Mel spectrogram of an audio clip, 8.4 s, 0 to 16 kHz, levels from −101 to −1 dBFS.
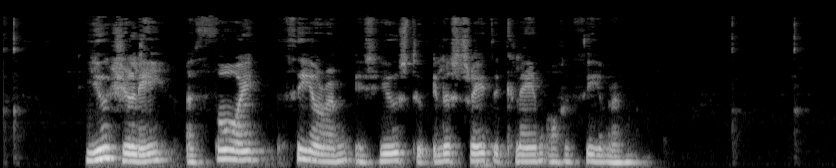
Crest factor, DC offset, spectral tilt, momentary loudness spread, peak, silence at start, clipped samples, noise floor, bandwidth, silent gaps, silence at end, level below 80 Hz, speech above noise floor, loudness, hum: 20 dB; under 0.1%; -8 dB/octave; 13 LU; -8 dBFS; 0.85 s; under 0.1%; under -90 dBFS; 11 kHz; none; 1.95 s; -62 dBFS; over 64 dB; -27 LUFS; none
